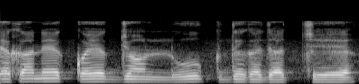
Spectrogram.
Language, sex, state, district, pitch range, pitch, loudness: Bengali, male, Assam, Hailakandi, 115-130 Hz, 120 Hz, -15 LUFS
